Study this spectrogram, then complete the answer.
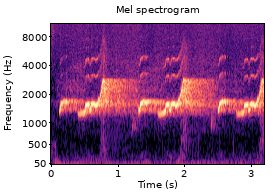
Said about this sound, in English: Whippoorwill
